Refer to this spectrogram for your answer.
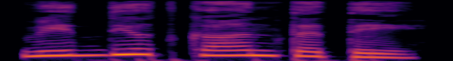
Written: ವಿದ್ಯುತ್ಕಾಂತತೆ

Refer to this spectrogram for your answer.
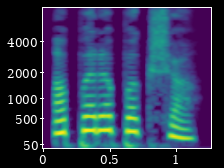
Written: ಅಪರಪಕ್ಷ

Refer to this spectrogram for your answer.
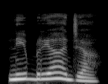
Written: ನಿಬ್ರ್ಯಾಜ

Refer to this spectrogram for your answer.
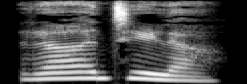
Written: ರಾಜುಳ್ಳಿ

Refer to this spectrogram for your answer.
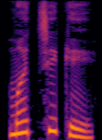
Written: ಮೋಚಿಕೆ

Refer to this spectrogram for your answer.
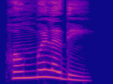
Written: ಹೊಂಬಳದಿ

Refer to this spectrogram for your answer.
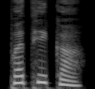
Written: ಪತ್ತಿಗ

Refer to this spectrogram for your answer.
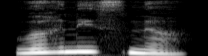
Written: ವಹ್ನಿಸ್ನ

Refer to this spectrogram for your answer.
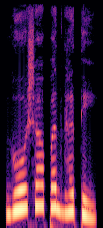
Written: ಘೋಷಾಪದ್ಧತಿ

